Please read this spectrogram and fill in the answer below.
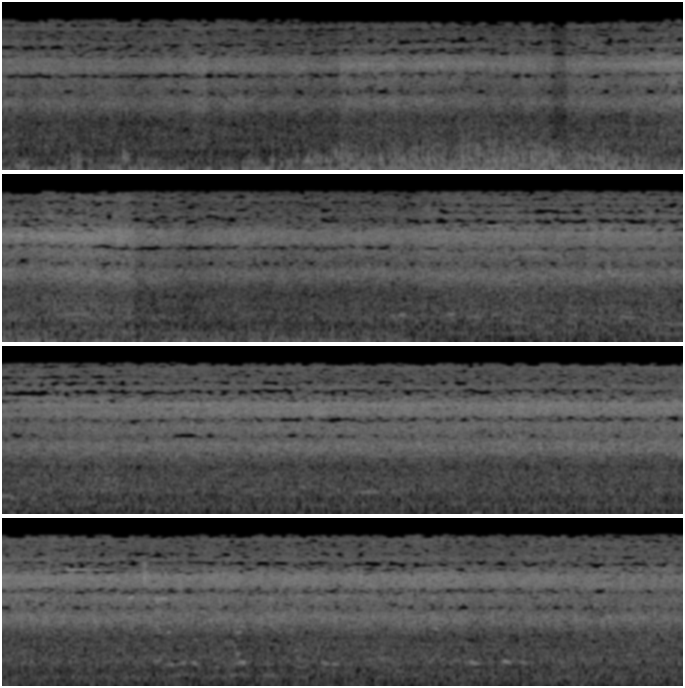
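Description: Water rushing through a weir's open sluice gates and churning over the concrete apron, a steady even wash of noise. Wind buffets the microphone for the first several seconds, loudest about two to four seconds in, then dies away and leaves the water alone.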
